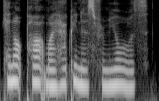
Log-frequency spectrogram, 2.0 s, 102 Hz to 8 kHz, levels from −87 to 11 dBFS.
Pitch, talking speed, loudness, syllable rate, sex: 205 Hz, 210 wpm, -17 LUFS, 5.6 syllables/s, female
